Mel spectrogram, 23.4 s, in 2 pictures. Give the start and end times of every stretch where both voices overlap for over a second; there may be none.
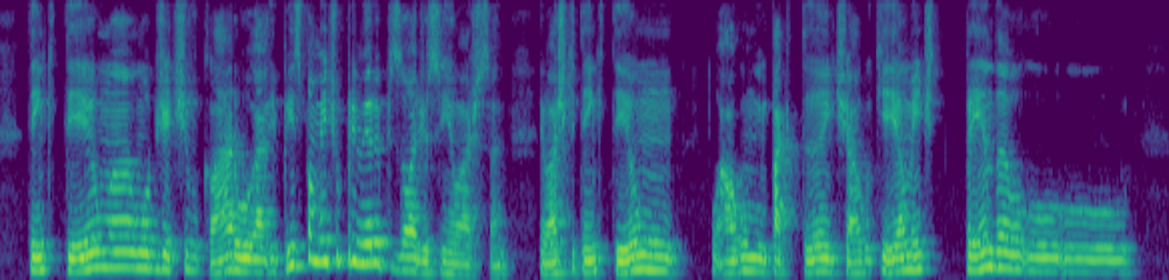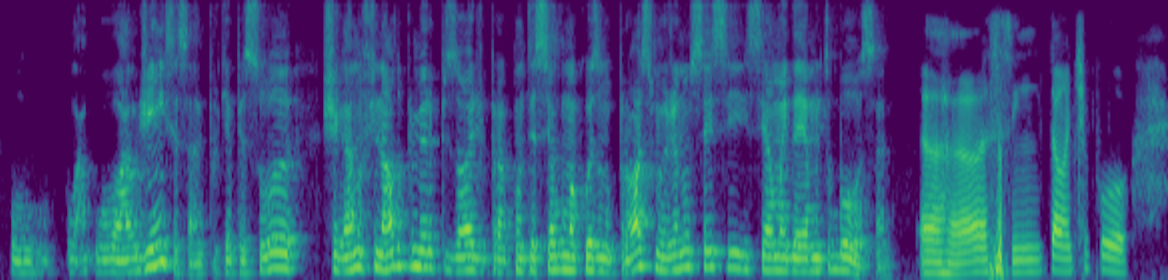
none

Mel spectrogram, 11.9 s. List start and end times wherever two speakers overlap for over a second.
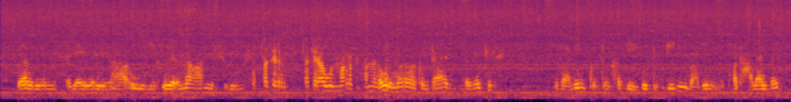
none

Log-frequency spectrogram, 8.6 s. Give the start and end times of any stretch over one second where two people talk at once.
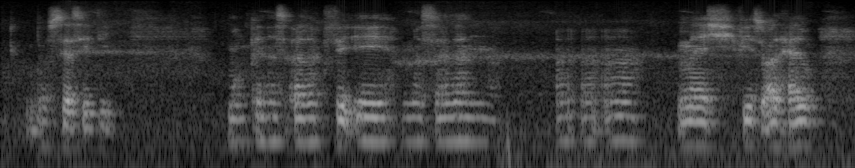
none

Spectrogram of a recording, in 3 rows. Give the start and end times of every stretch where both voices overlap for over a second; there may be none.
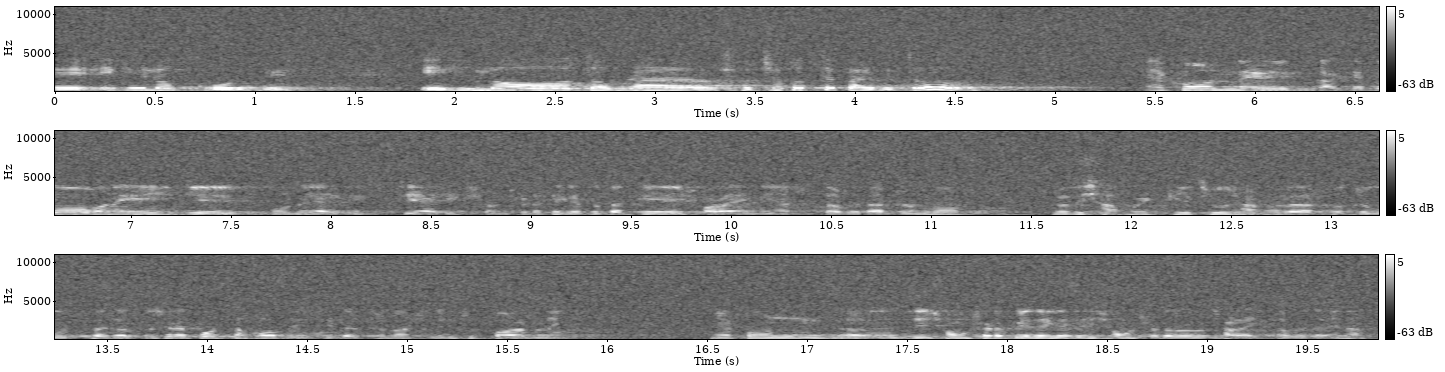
none

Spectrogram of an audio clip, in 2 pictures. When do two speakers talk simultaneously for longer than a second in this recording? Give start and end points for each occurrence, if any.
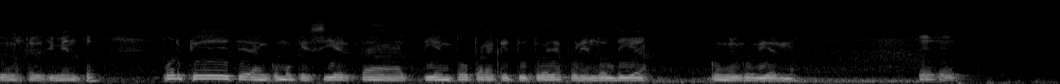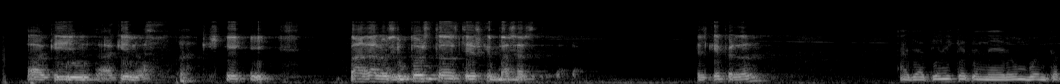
14.4-15.9

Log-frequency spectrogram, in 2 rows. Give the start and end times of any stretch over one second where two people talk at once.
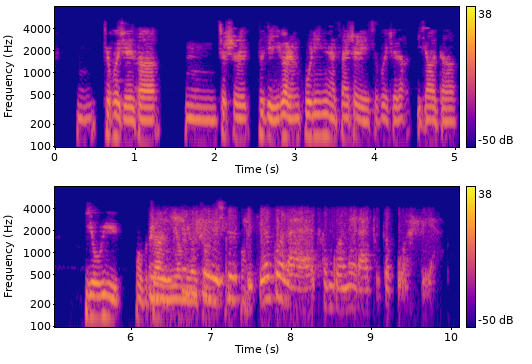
6.2-7.5

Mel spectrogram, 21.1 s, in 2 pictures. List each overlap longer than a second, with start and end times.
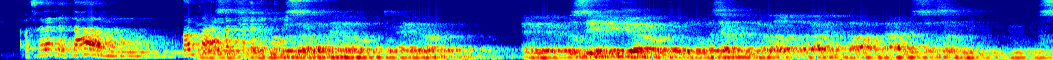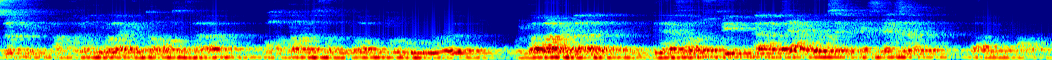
1.9-3.1

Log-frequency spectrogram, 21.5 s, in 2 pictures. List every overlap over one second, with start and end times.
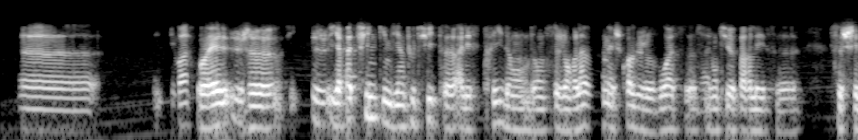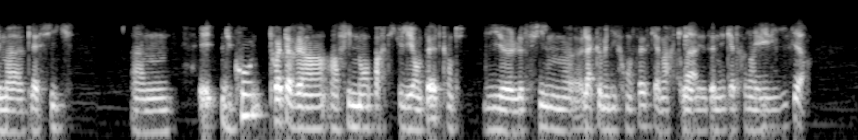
none

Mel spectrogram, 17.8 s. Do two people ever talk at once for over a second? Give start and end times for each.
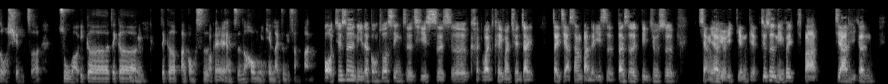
none

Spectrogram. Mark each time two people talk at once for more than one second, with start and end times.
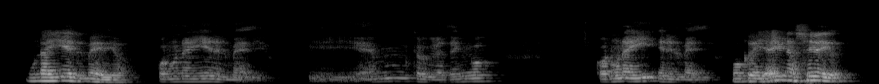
none

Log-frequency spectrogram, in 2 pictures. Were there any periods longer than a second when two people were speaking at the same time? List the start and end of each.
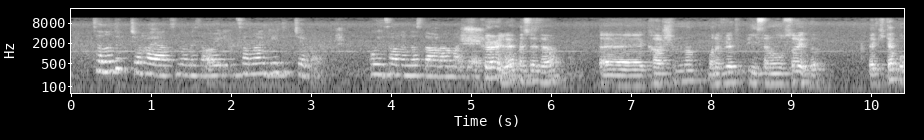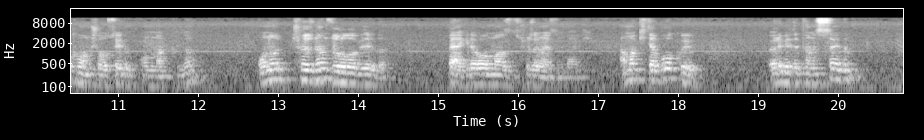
4.9-6.1

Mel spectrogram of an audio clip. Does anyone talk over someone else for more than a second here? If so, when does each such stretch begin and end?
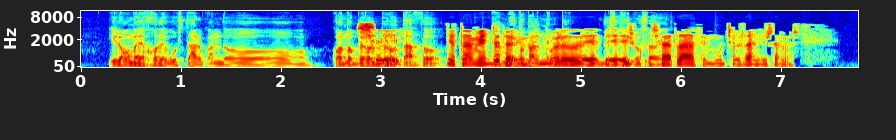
4.1-5.9

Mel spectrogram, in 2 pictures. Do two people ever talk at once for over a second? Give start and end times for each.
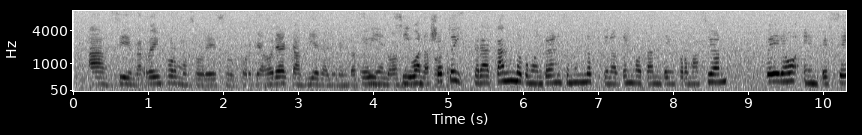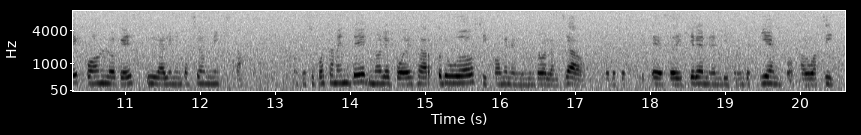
3.8-5.1

